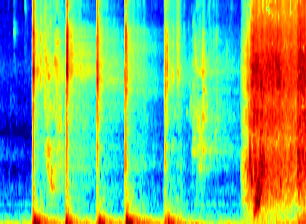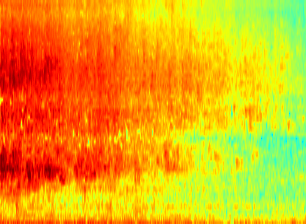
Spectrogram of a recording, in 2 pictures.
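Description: Bathwater heard as someone settles into a bathtub: a few sharp drip-like clicks in near silence, then a sudden loud rush and slosh of water that stays steady and slowly fades, with no talk.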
